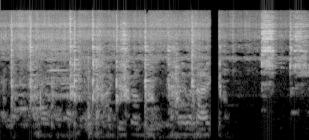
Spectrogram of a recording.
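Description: Metal spatula scraping and stirring eggs on a hot flat griddle, the eggs sizzling, with repeated short scrapes about three a second. The sound cuts out briefly about three seconds in, then one louder scrape follows.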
